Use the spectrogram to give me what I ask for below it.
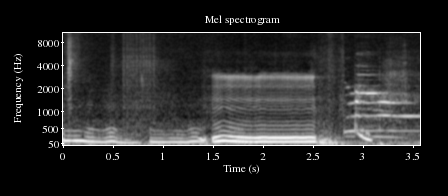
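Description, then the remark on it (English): A person's voice imitates a cat as the final impression in an impression game, drawing out several wavering meows in a row, the longest one steady and strained near the middle, fairly loud with no other talk. “I said meow.”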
